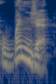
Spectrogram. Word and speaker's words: Wengier: bit so today we are joined by David Wenger and I believe that's how you pronounce it he can actually rate me later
